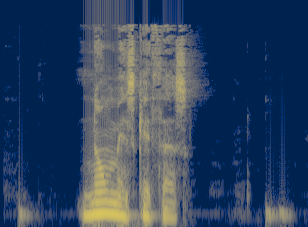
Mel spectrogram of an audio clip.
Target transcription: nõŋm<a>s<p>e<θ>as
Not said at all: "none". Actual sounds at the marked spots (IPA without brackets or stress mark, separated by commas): e, k, θ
